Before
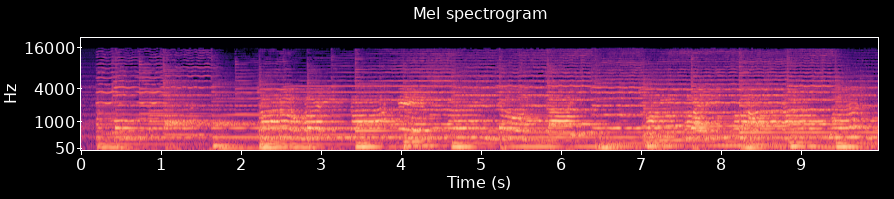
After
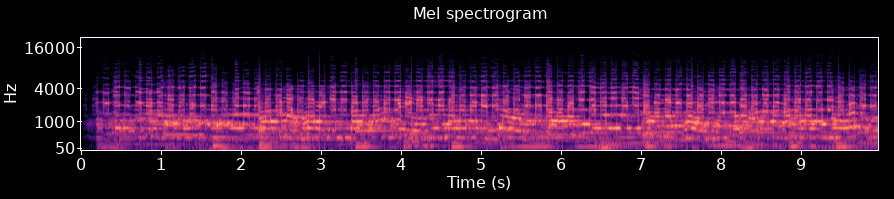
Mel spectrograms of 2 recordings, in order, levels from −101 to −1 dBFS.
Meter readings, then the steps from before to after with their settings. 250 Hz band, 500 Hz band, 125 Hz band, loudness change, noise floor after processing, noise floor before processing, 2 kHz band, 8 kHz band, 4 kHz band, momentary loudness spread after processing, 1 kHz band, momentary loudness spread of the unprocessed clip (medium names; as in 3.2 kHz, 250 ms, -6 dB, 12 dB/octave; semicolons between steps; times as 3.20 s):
-19.0 dB, -12.5 dB, -24.0 dB, -10.5 dB, -40 dBFS, -26 dBFS, -9.0 dB, under -25 dB, -13.0 dB, 6 LU, -9.0 dB, 7 LU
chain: fade-in on the opening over 1.59 s; RIAA curve recording; reverb removal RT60 1.2 s; treble shelf 7.1 kHz -7.5 dB; de-hum 261.7 Hz, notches 29; compression 5:1, threshold -23 dBFS, peak gain reduction 11.5 dB; LFO low-pass square 7.4 Hz 920–2300 Hz; Shepard-style flanger falling 0.65 Hz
